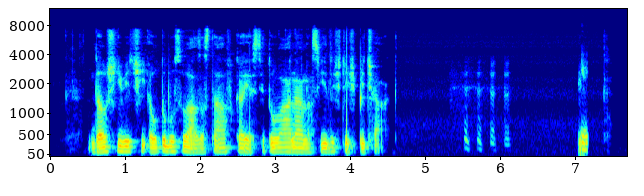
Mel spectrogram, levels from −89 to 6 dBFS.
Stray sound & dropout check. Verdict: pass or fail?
fail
